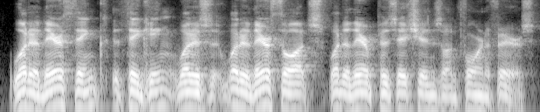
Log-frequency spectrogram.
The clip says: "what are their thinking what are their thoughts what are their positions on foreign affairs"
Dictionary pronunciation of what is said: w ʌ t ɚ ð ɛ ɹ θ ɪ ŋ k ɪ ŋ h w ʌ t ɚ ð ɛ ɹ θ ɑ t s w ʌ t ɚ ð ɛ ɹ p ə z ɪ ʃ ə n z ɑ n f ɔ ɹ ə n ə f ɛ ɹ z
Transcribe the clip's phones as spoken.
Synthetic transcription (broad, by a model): w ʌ t ɚ ð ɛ ɹ θ ɪ ŋ k ɪ ŋ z w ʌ t ɚ ð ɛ ɹ θ ɑ t s w ʌ t ɚ ð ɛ ɹ p ə z ɪ ʃ ə n z n f ɔ ɹ ə n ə f ɛ ɹ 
